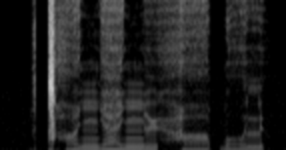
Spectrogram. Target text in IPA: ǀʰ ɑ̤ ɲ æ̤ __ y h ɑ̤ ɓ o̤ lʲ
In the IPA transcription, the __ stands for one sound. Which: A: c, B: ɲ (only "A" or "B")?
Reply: B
